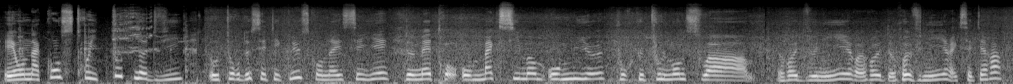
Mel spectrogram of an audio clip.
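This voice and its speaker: A woman's voice: on the high side, normal speed, noisy background. An older woman, a lock keeper, speaking in a heartfelt, reflective way in an interview. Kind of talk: interview testimony.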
